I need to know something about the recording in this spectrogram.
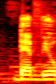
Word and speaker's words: debut: next word है डेब्यू, DEBUT, डेब्यू, यहाँ पर टी साइलेंट है, इसको हम डेब्यू पढ़ते हैं, जिसका मतलब है शुरुआत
